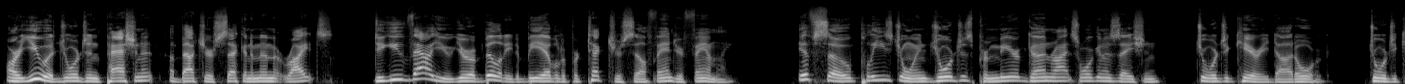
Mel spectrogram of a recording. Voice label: PSA; GEORGIA CARRY ORG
